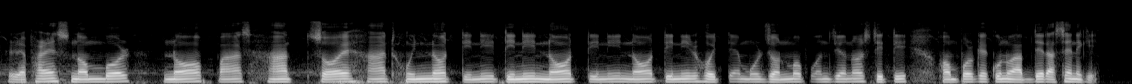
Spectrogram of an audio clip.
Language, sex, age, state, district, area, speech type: Assamese, male, 18-30, Assam, Sivasagar, rural, read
